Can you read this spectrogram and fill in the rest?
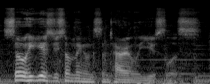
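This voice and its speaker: A man's voice: mid-range voice, big pitch swings, very fast, music in the background. A man bantering as a co-commentator on a game, with dry sarcasm and teasing remarks. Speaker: let's play co-commentator.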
